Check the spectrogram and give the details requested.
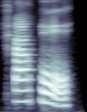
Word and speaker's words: Chappell: hot like no one you keep saying Chappelle it's Chapel Chapel Road it's the double isn't there two L's yes there's two chapel and because when I think of Chapel I think of like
